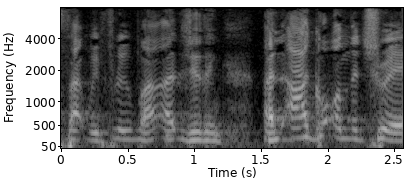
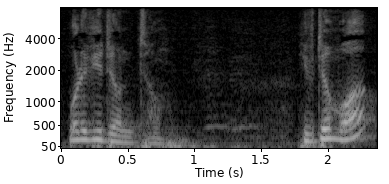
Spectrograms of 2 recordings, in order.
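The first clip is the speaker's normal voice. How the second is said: ordinary delivery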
